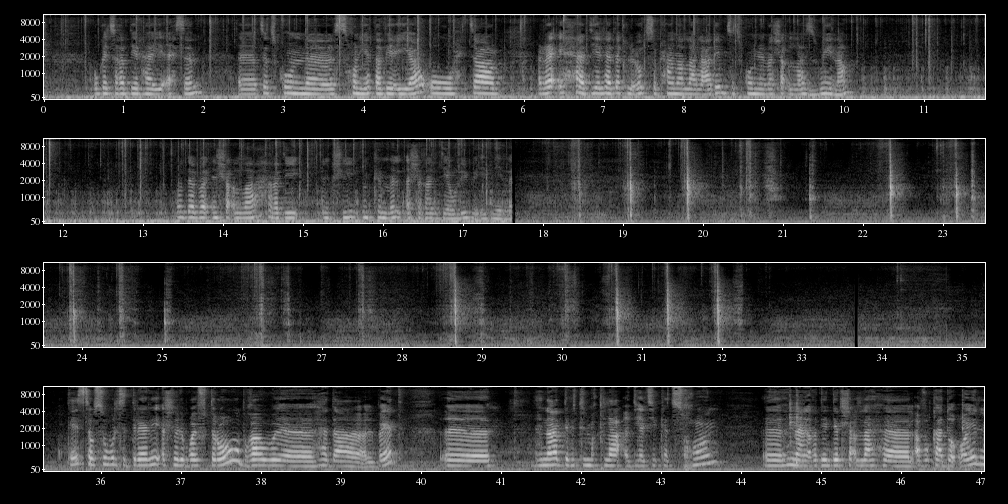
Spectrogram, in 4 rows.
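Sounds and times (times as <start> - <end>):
wood fire crackling and popping: 0.0 - 32.7
low fire rumble: 0.0 - 47.0
knife chopping on plastic board: 18.3 - 21.5, 28.5 - 29.1, 30.0 - 32.3.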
